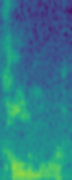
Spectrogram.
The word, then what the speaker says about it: Voldemort: I think that they should have gone with Coldemore, personally, but Oh, I see you're going with the French pronunciation. That's the correct way.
